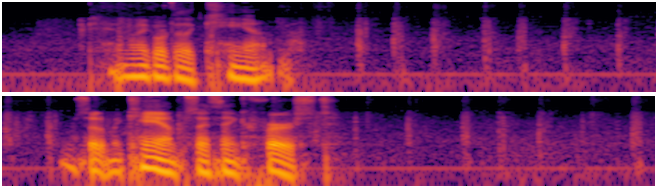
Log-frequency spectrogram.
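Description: Footsteps thud quickly on soft sand.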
